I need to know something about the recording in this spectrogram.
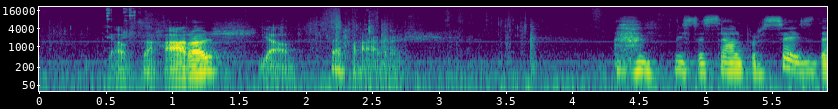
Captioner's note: man speaking unknown foreign language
